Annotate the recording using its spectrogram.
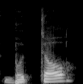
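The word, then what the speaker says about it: Butoh: sort of dancing there's dancing in Japanese called BTO b u tt o and that's a long o that can also be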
